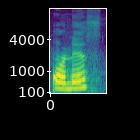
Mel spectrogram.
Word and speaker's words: honest: use an egg, an honest boy. In this word honest, H is silent and it is giving the sound of O, and O is a vowel.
